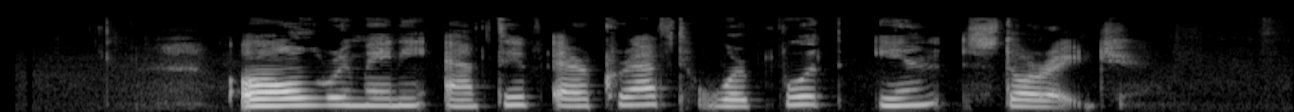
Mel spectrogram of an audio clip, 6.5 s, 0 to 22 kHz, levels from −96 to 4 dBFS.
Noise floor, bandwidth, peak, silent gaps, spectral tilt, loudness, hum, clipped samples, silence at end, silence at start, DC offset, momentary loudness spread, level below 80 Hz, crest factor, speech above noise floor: -75 dBFS; 11 kHz; -6 dBFS; none; -4.5 dB/octave; -28 LUFS; none; under 0.1%; 0.85 s; 1.2 s; under 0.1%; 15 LU; -84 dBFS; 22 dB; 48 dB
